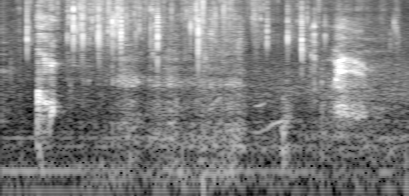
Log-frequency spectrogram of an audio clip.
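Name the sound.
water flowing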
